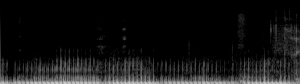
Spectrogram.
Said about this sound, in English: Sounds like do you mind if we put on Cats Purring instead?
